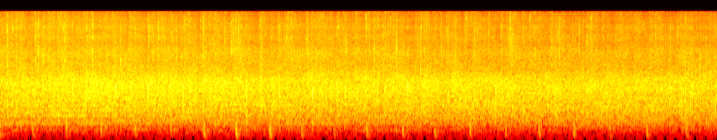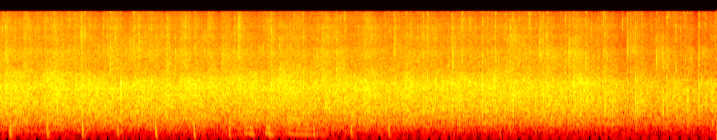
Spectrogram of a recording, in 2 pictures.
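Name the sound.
big round of applause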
